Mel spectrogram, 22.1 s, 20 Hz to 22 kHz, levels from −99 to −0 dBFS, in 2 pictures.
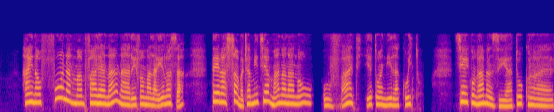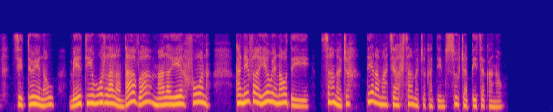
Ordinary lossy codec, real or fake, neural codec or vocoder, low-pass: none; fake; codec, 16 kHz, 8 kbps, FunCodec, trained on Chinese and English, 25 frames a second; 7.2 kHz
